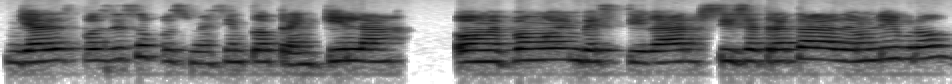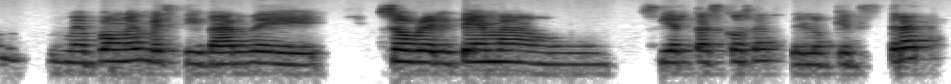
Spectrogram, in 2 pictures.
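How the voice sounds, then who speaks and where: High-voiced young woman, lo-fi sound. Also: steady tone, measured pace. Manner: hesitant, with many fillers. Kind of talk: interview answers. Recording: dull lo-fi sound.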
